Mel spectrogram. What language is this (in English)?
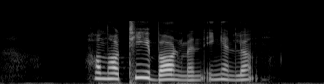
Norwegian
